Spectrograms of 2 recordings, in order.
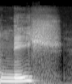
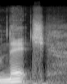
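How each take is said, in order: First: Niche is said the British way. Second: Niche is said the American way.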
